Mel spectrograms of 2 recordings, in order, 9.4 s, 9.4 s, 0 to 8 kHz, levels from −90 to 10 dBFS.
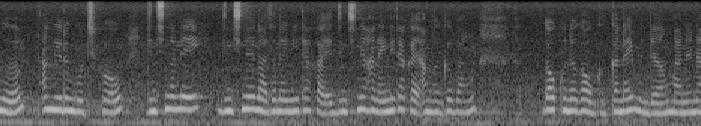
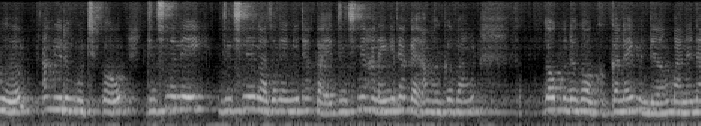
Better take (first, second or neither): first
